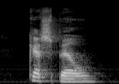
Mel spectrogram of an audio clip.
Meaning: Nativity play (drama depicting the Nativity story)
- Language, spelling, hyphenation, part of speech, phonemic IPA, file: Dutch, kerstspel, kerst‧spel, noun, /ˈkɛr(st).spɛl/, Nl-kerstspel.ogg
